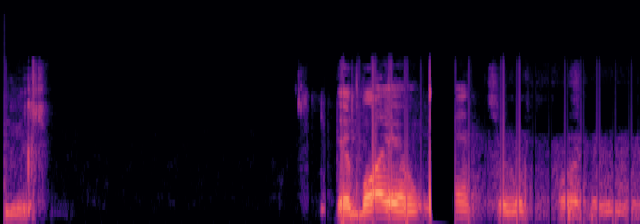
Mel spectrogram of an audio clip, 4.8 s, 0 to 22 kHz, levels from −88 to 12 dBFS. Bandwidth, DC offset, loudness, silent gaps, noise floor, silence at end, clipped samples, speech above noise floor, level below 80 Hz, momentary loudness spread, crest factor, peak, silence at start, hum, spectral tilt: 7.6 kHz; under 0.1%; -19 LUFS; none; -82 dBFS; 0 s; under 0.1%; 63 dB; -50 dBFS; 16 LU; 20 dB; -2 dBFS; 0 s; none; -6.5 dB/octave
